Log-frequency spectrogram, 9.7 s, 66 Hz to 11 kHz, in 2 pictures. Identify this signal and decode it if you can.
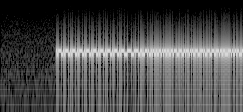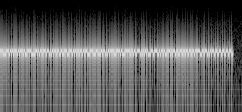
NAVTEX (SITOR-B), 100 baud, 170 Hz shift, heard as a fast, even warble, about 1000 Hz centre. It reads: IL EST SITUE DE BIAIS DU PARC LAFONTAINE.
